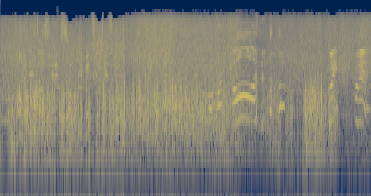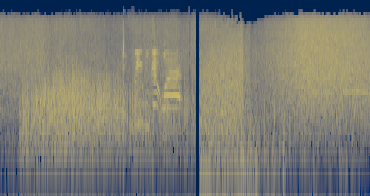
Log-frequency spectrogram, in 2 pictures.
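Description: Waves crash and wash over the shore.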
